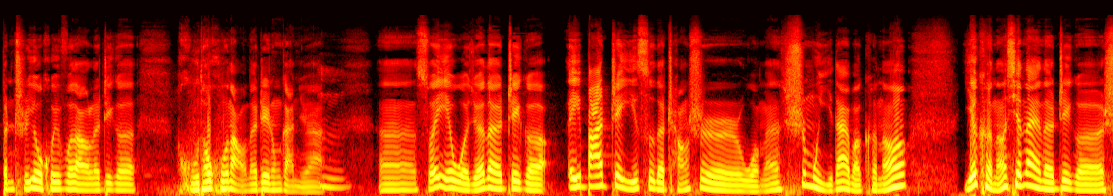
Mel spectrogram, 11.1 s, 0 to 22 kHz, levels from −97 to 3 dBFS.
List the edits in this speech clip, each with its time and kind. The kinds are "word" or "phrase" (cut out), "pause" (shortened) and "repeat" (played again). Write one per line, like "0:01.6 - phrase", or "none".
none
